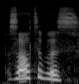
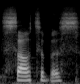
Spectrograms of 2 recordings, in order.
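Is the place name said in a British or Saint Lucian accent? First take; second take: Saint Lucian; British. First: The name is said with a Saint Lucian accent. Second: The name is said with a British accent. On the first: "Say it properly now" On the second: "I'm saying that in a very British way"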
